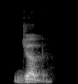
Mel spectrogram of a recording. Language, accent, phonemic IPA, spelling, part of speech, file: French, France, /dʒɔb/, job, noun, LL-Q150 (fra)-job.wav
- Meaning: 1. job (employment role) 2. work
